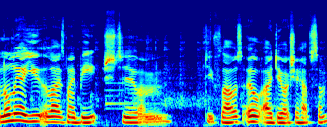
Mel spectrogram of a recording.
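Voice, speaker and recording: Background music under speech at a moderate pace. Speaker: gaming YouTuber. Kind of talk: casual game walkthrough commentary. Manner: hesitant, many fillers.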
